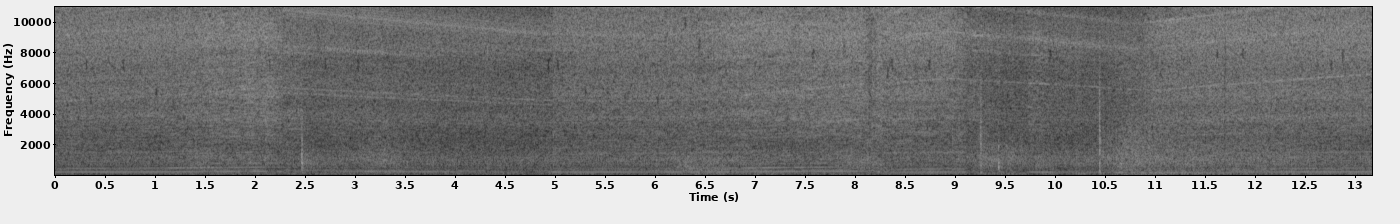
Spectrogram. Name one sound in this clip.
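A sports car engine roars at high revs, rising in pitch and dropping sharply with each gear change.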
